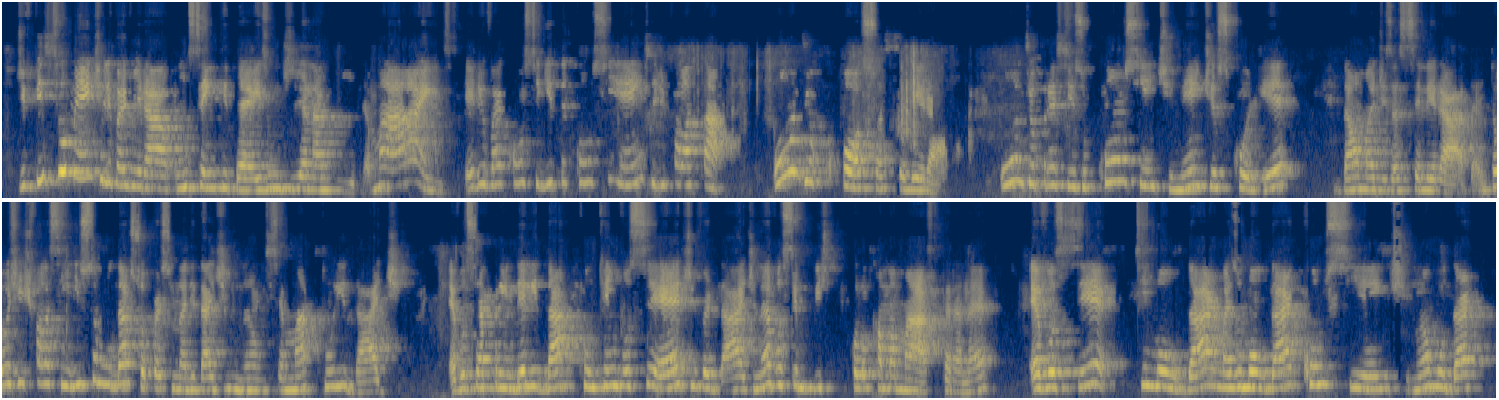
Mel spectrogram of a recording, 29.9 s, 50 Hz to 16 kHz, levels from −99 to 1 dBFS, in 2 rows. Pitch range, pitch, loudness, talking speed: 245-315 Hz, 275 Hz, -25 LUFS, 155 wpm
